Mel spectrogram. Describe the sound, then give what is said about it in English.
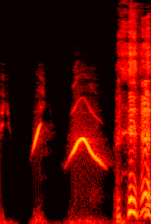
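Someone imitates a whistle heard randomly in a gym: a quick rising chirp, then a longer, louder whistled tone that swoops up and falls away, followed by a brief burst of voice. “You're a janitor like cleaning up the cafeteria and you hear a whistle in the gym, like just like randomly.”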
